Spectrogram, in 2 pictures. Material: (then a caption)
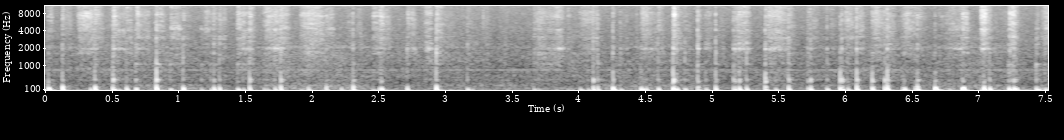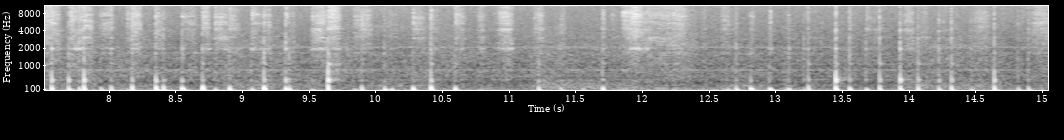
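Wood. Fingertips and nails scratch and tap the surface of a large, round, solid wooden tree slice board held upright. Many quick, dull, low knocks come in uneven bursts, each dying away almost at once, with soft scratchy rasps between them.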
